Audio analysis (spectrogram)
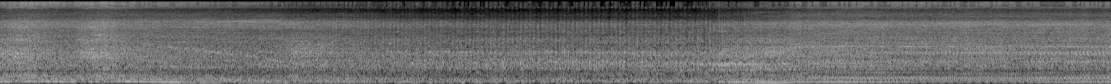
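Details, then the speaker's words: Diesel engine after replacing a dirty diesel filter: runs steady and even with one clean rev dip and recovery near seven seconds, no knock or rattle; earlier noise and low power gone. "yun mga idol palitan pala yung mga idol para mawala yung ingay at saka hindi na siya low power"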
